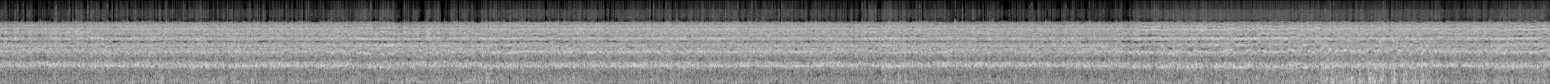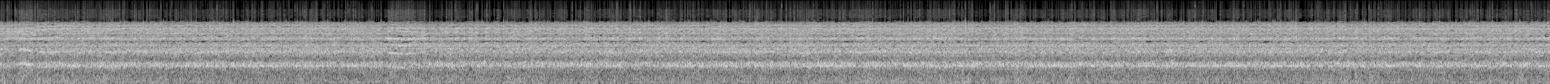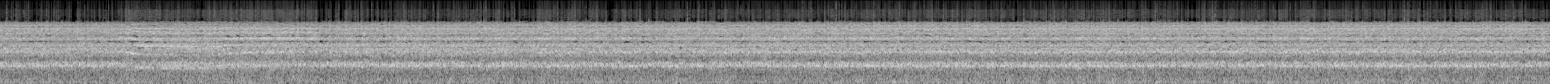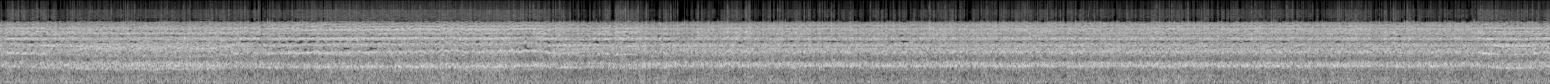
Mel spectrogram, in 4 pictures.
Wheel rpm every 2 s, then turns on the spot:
230, 230, 230, 230, 230, 230, 220, 230, 230, 230, 230, 230, 240, 230, 230, 230, 220, 230, 230, 230, 230, 230, 230, 220, 210, 210, 220, 230, 230, 230, 230.
none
